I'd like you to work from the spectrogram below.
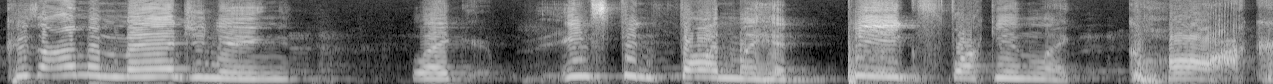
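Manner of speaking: ordinary delivery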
